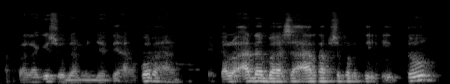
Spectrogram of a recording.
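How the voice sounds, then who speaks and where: A middle-aged man from Indonesia teaching a Quran study lesson, explaining patiently, checking in with "ya" and reciting Arabic verses slowly. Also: mid-range voice, warm tone.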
